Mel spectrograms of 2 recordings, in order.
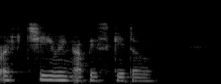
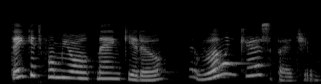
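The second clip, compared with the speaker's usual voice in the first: fatherly reassurance; 7 semitones higher, 3 dB louder than usual. A narrator's reading.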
